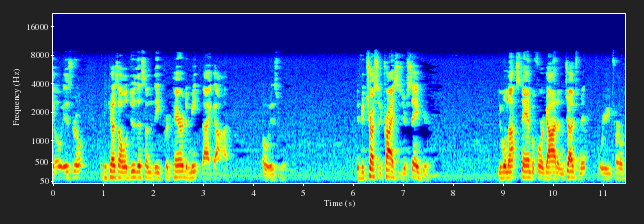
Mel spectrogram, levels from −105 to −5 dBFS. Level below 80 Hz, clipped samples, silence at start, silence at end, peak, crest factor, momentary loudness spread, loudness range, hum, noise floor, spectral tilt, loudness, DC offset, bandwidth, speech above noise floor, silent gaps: -72 dBFS; under 0.1%; 0 s; 0 s; -2 dBFS; 22 dB; 15 LU; 6 LU; none; -57 dBFS; -4.5 dB/octave; -22 LUFS; under 0.1%; 8.6 kHz; 35 dB; none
